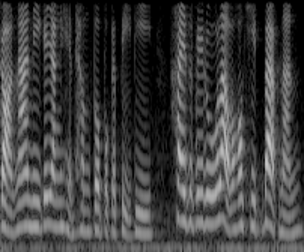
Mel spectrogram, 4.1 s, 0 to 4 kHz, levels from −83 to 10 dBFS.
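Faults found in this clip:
No call or media quality findings to report for this speech clip.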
